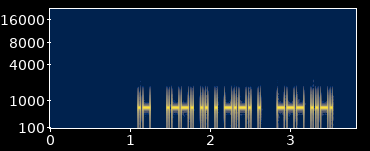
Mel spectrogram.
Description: Morse code, heard as a keyed tone, about 40 wpm, 700 Hz. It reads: A PIECE OF
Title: Sets of 3 Words 40wpm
